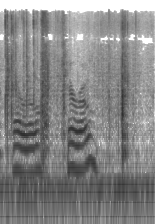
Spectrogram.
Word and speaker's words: tarot: So yeah, that's Tarot number 1, or Tarot. You don't pronounce the T really.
